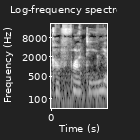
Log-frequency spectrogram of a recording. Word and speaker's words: Kabati: So it's written Kabati, but it's a town near Kennel and it's called Kafati. Like in Kikuyu, you say B as F.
